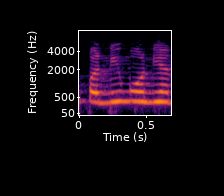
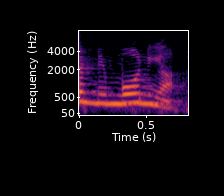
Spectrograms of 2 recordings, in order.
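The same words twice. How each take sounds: First: पनीमोनिया said with an initial P sounded; पनीमोनिया as puh-nee-monia; mispronunciation demo. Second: निमोनिया begun on N, P silent; निमोनिया as ni-monia; correct pronunciation demo. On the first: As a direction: wrongly start पनीमोनिया with puh. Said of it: "नहीं बोलेंगे". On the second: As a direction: say निमोनिया without any P. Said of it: "पी silent". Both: Shown as a demonstration.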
